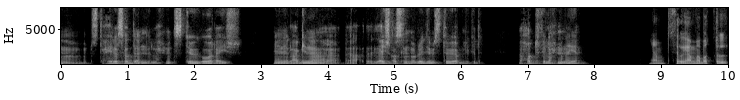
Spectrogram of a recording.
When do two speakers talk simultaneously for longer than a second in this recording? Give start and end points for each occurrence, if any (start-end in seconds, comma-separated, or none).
none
